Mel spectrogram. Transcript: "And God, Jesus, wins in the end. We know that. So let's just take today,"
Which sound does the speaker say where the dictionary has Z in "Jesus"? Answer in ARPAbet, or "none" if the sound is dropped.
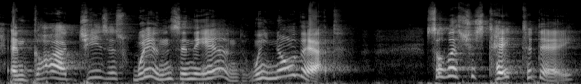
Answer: Z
